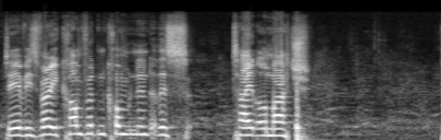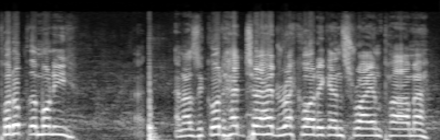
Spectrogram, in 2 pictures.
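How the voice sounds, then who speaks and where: A male sports commentator covering a darts match live. His voice is high for a man, and he speaks in punchy, admiring phrases. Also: fairly even intonation, normal speed.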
